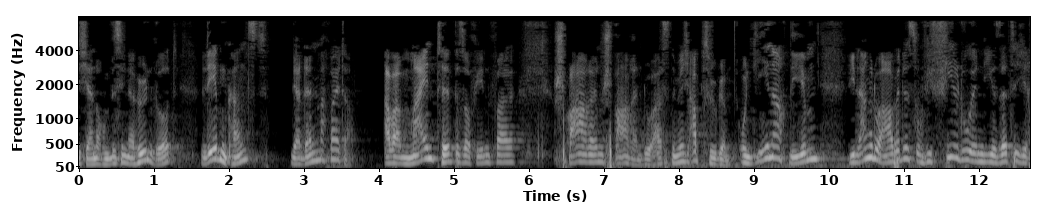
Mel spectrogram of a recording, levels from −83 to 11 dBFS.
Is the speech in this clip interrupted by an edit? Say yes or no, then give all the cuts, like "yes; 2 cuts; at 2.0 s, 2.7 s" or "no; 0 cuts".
yes; 2 cuts; at 6.3 s, 7.5 s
